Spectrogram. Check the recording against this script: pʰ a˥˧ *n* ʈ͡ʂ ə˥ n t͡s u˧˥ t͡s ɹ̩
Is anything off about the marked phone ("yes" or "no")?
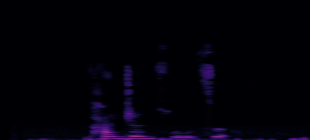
no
